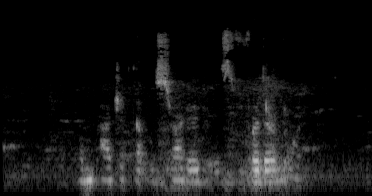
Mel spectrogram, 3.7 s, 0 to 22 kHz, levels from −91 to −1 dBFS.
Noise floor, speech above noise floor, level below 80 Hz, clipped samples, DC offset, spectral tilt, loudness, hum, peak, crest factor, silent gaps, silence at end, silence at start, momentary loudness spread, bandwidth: -71 dBFS; 34 dB; -80 dBFS; under 0.1%; under 0.1%; -3.5 dB/octave; -37 LUFS; none; -16 dBFS; 24 dB; none; 0.7 s; 0.8 s; 16 LU; 12.5 kHz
